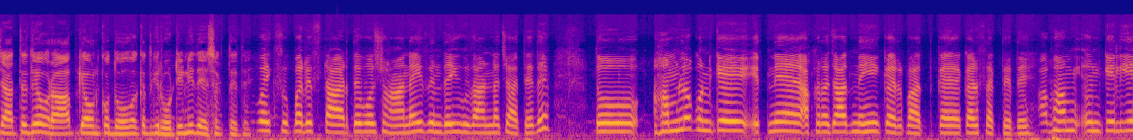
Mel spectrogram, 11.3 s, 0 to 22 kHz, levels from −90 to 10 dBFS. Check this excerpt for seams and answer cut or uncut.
cut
